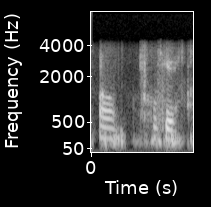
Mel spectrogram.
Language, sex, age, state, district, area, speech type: Goan Konkani, female, 18-30, Goa, Murmgao, urban, conversation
